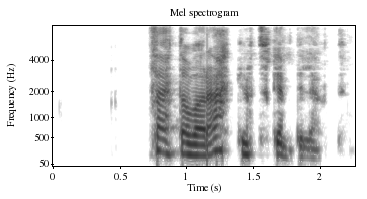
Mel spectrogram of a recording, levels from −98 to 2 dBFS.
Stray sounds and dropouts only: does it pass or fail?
pass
